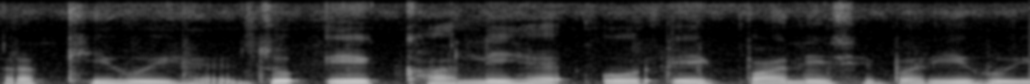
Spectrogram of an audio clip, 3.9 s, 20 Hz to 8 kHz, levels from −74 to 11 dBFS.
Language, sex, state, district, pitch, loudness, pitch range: Hindi, male, Chhattisgarh, Raipur, 135 Hz, -17 LUFS, 125-140 Hz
